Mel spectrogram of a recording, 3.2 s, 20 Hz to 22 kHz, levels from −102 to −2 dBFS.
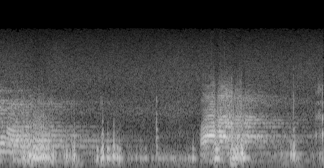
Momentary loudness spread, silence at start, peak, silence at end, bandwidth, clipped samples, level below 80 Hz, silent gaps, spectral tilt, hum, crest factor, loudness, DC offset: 18 LU; 0 s; -12 dBFS; 0 s; 11 kHz; under 0.1%; -56 dBFS; none; -7 dB/octave; none; 16 dB; -28 LUFS; under 0.1%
